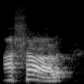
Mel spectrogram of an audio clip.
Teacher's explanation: ডয় বিন্দু র এবং ঢয় বিন্দু র এর ধ্বনিকে বলা হয় তাড়নজাত ধ্বনি। জিহ্বা, জিহ্বা এরকম ভাঁজ খেয়ে একটা বাড়ি খায়, তাড়ন থেকে এর জন্ম, জাত, এটা জাত হয়েছে, তাই এর নাম হচ্ছে তাড়ন জাত ধ্বনি।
